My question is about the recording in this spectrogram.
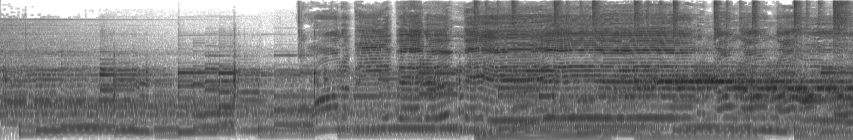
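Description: Rock band's instrumental break: electric guitars play alone with bent notes, then drums come in about three seconds in and bass joins about five seconds in.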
